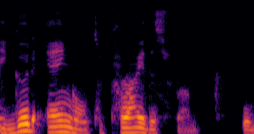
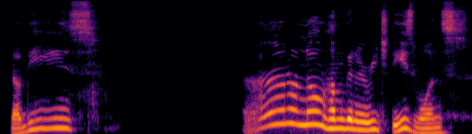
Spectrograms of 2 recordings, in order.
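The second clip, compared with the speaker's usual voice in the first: straining; 11 semitones higher, 9 dB louder than usual. Real, not acted. Straining to reach connectors.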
